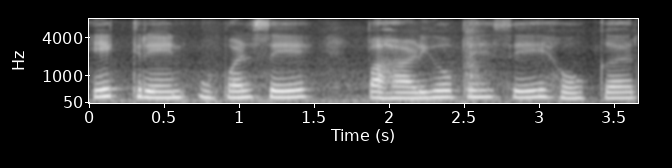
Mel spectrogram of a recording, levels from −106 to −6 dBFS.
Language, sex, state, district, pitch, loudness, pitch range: Hindi, female, Madhya Pradesh, Bhopal, 225 Hz, -17 LUFS, 210-235 Hz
